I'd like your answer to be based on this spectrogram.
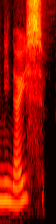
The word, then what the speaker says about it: Nienhuis: Et on trouve aujourd'hui en France assez facilement le matériel Ninois. Alors Ninois, je vous l'épelle parce que ça ne se prononce pas du tout comme ça s'écrit. N-I-E-N-H-U-I-S.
